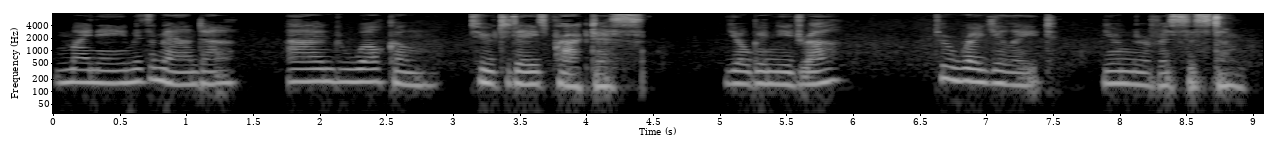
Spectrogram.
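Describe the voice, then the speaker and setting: Very slow-paced woman guiding meditation. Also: deep voice. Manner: calm, gentle, measured phrases with long pauses. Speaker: yoga nidra meditation guide. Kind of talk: guided meditation, slow and soothing instruction.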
